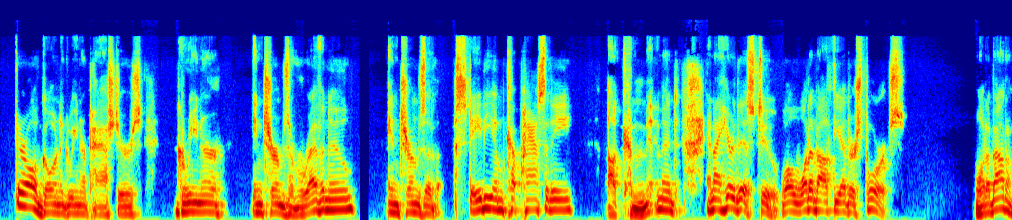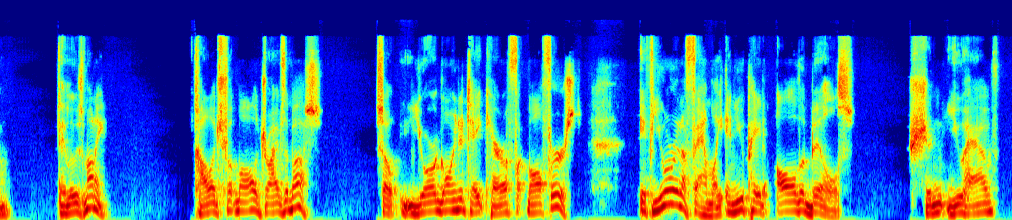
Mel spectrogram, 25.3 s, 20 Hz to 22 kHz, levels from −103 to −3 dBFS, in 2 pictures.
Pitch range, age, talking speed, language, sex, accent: 105-150 Hz, 50-69, 150 wpm, English, male, American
